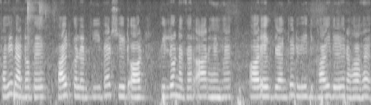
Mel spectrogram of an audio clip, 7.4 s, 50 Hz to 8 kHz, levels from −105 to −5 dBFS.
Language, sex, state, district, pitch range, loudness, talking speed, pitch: Hindi, male, Chandigarh, Chandigarh, 220-230 Hz, -18 LUFS, 180 wpm, 225 Hz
